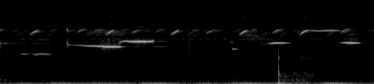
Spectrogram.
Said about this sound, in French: et en fond, vous pouvez écouter un enregistrement de 1971 par Jean C. Rocher, Les oiseaux des Antilles.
